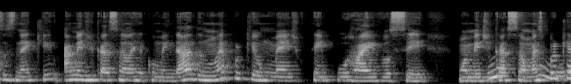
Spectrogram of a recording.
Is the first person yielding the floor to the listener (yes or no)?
no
